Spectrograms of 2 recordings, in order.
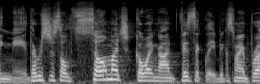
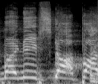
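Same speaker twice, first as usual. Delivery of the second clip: indignant yell; 9 semitones higher than usual. Retold or imitated. Brother protesting his sister's teasing, indignant yell. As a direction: imitate an enraged brother protesting. Retold brother yelling back at taunt.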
